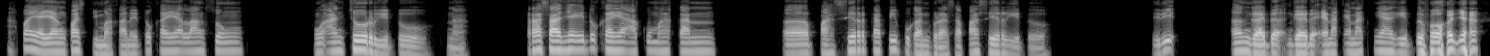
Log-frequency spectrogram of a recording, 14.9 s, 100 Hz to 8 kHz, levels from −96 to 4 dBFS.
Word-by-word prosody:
Apa 165 +5 -2
ya, 155 -4 +4
yang 140 0 +3
pas 155 +2 -1
dimakan 115 0 -5
itu 120 +6 -9
kayak 150 0 -2
langsung 150 0 -4 0.7
mau 140 +1 -5
hancur, 150 +1 +2
gitu. 110 -4 -6 0.2
Nah, 95 -2 -10 0.6
rasanya 165 +1 +5
itu 170 +2 -3
kayak 155 -3 0
aku 155 +2 -11
makan, 145 -1 -4 0.7
eee, 125 +1 +2
pasir, 130 +6 -2
tapi 155 +1 -3
bukan 125 -7 -3
berasa 105 0 -4
pasir, 130 +2 -2
gitu. 95 -3 -11 1.0
Jadi, 155 +9 -2 0.5
eee, 145 +1 0
enggak 130 -4 +6
ada 130 - +3
nggak 125 0 +4
ada - - +3
enak-enaknya, 135 +3 -2
gitu, 130 +1 -5
pokoknya. 165 +3 +6
145 Hz, 135 wpm, -24 LUFS, 125-155 Hz, 1.0 s, enggak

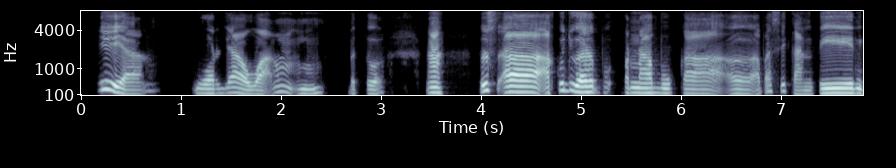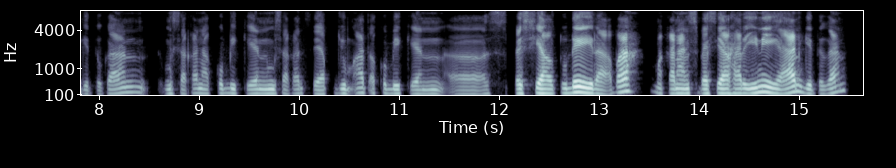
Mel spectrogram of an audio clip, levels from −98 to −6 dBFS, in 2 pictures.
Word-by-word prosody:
Iya 170 - +1 0.5
luar 155 0 -3
Jawa, 145 -7 -1
mhm, 160 -4 -8 0.2
betul. 140 +5 -9 0.4
Nah, 180 0 +3 0.4
terus, 235 +2 +2
eee, 195 -1 +7
aku 250 +7 -3
juga 195 -4 +6 0.3
pernah 170 -1 0
buka, 150 -3 -6
eee, 145 -1 -7
apa - - -11
sih, 225 - -10
kantin 155 +5 +2
gitu 130 -2 -17
kan. 175 +5 -7 0.2
Misalkan 145 +2 -10
aku 155 - -11
bikin, 145 -1 -5
misalkan 145 +1 -13
setiap 135 -1 -8
jumat 155 +3 -7
aku 155 - -11
bikin, 140 -2 -7
eee, 130 0 -12
spesial 150 +1 +1
today, 165 +3 +7
da 140 -2 -3
apa, 220 +3 +5 0.2
makanan 155 -4 -1
spesial 155 0 +1
hari 155 +2 +2
ini 185 -5 +5
kan, 185 +8 +5
gitu 145 -5 -6
kan. 195 +11 -5
155 Hz, 145 wpm, -25 LUFS, 145-175 Hz, 0.5 s, eee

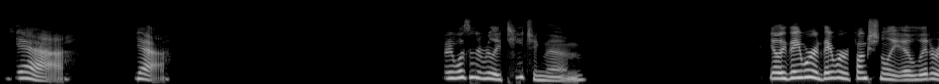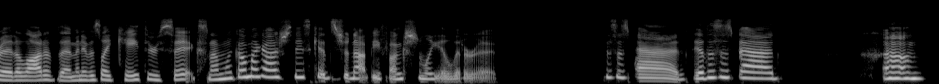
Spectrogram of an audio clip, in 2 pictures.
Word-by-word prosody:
Yeah, 285 -3 0 0.7
yeah. 250 -4 -1 2.8
But 285 - 0
it - - +3
wasn't 320 +1 +3
a - - 0
really 250 -5 +2
teaching 250 -11 -4
them. 180 +4 -5 1.8
Yeah, 275 - +3
like 275 - +6
they 300 +2 +7
were 330 -2 +7
they 270 +1 +4
were 295 -3 +3
functionally 250 -6 0
illiterate, 210 -1 +1
a 190 - 0
lot 190 +1 +2
of 210 -1 -4
them, 180 -1 -3
and 200 - -2
it - - -3
was 205 +1 -4
like 210 -3 -2
K 205 +1 -2
through 220 -2 -4
6, 230 +6 -5
and 220 - -4
I'm 240 +3 +1
like, 280 +2 -1
"Oh 335 - +3
my 360 0 +3
gosh, 335 -3 0
these 330 -1 -1
kids 280 -4 -6
should 245 - -4
not 275 - 0
be 320 - -3
functionally 260 0 -4
illiterate." - - -8 1.1
"This 325 -1 -5
is 310 -1 -3
bad. 150 +3 -1
Yeah, 275 - +3
this 315 +3 +1
is 320 -2 0
bad." 280 -3 +3 1.0
Um 270 0 +4
265 Hz, 155 wpm, -24 LUFS, 210-295 Hz, 2.8 s, they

